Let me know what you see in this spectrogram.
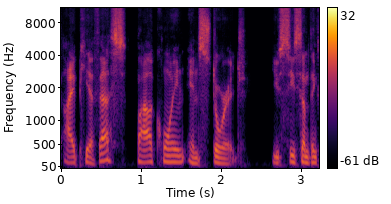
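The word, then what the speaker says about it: Storj: different files networks like ipfs file coin and storage you see something spelled St o RJ right there it's pronounced storage so this you could go through that story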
